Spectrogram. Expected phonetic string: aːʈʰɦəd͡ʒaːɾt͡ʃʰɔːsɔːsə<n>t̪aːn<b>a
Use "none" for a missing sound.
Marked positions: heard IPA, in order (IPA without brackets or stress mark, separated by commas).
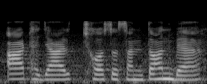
n, b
